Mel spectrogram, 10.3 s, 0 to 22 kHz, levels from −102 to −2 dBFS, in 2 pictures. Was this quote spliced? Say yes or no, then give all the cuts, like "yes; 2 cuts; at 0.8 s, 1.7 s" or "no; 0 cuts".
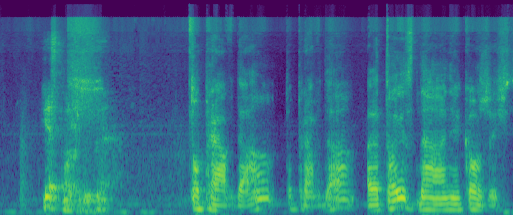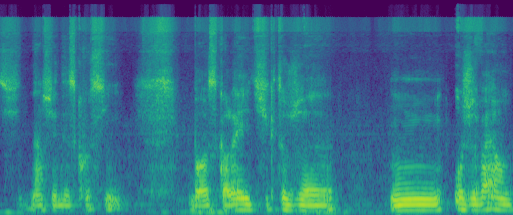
no; 0 cuts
